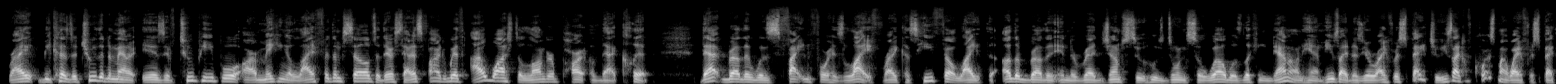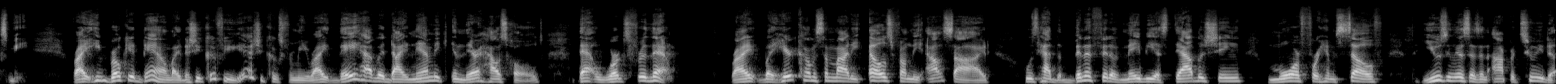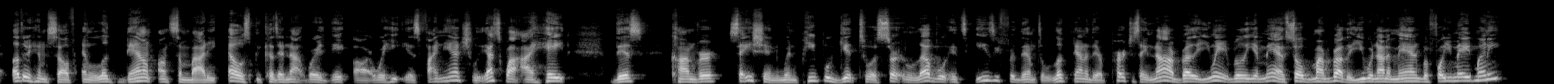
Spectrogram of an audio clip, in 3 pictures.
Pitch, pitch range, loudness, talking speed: 135 Hz, 110-160 Hz, -19 LUFS, 240 wpm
